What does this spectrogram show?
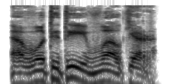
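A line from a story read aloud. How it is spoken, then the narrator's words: Angry, through gritted teeth. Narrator (Russian): гневно процедил Дахён сквозь зубы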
